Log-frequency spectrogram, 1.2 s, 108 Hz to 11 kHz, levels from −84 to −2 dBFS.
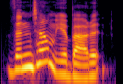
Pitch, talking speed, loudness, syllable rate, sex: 235 Hz, 245 wpm, -13 LUFS, 6.5 syllables/s, female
